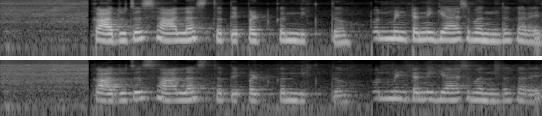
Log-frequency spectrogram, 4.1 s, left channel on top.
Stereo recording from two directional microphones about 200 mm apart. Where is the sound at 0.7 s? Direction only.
50° left (ahead or behind).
